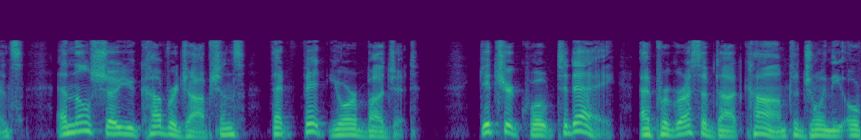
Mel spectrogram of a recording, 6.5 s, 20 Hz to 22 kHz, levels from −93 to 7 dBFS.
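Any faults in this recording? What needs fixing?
No faults can be heard; nothing needs fixing.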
